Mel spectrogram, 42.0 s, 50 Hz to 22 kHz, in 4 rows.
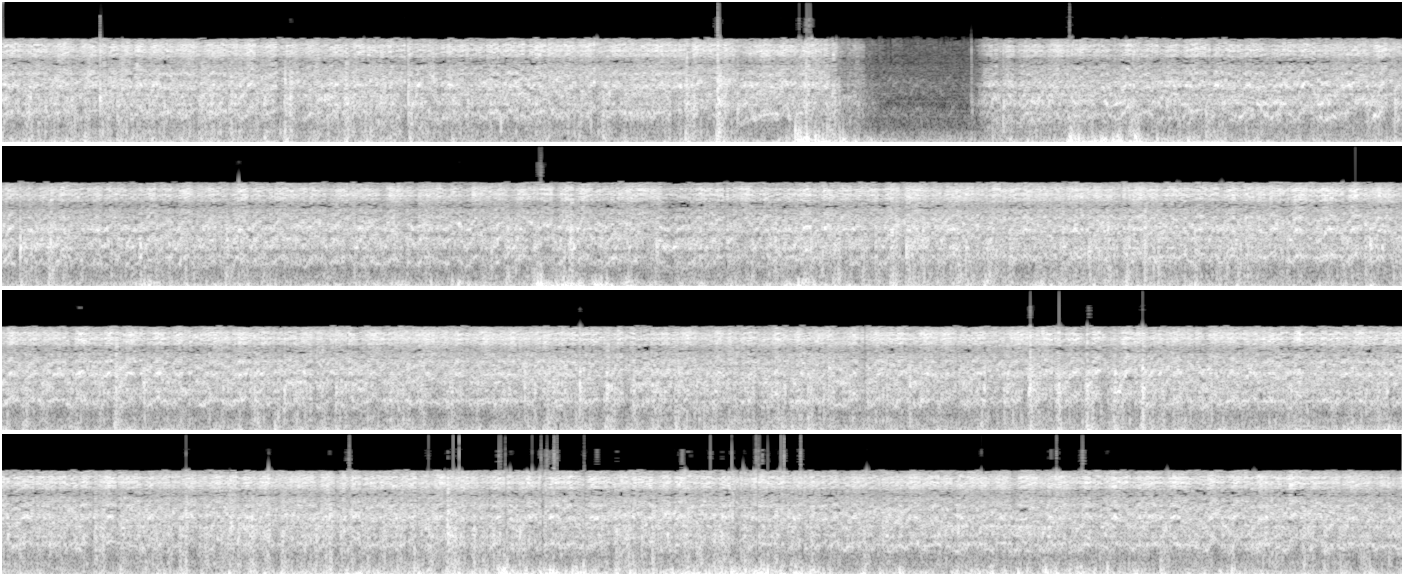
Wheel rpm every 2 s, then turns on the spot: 230, 230, 220, 100, 190, 200, 200, 200, 200, 230, 230, 230, 230, 220, 230, 240, 230, 240, 230, 220, 230.
none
